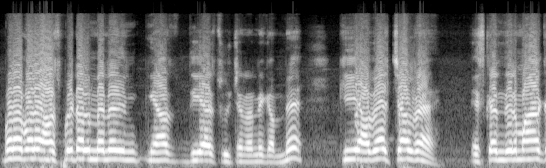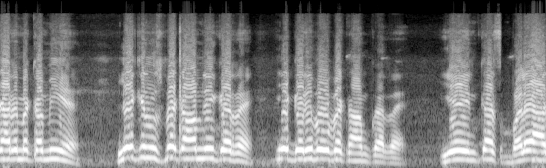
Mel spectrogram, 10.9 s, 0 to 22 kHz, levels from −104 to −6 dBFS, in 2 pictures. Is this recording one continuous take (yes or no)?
yes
